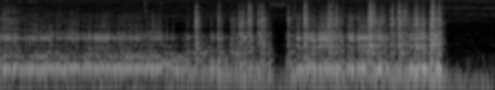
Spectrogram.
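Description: Axis motors of a small homemade CNC mill driving the table during a test run, running with a steady drone and a few clicks. The drive pauses briefly about three and a half seconds in, runs again and stops near the end. The machine is noisy because it still needs oiling and adjusting.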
